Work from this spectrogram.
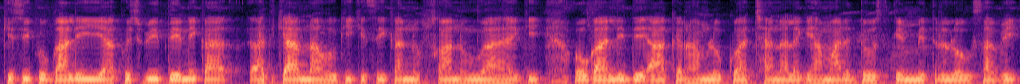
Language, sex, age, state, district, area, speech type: Hindi, male, 18-30, Uttar Pradesh, Jaunpur, rural, spontaneous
